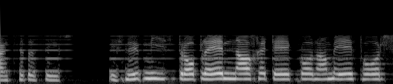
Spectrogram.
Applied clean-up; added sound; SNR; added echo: neural mask model RNNoise.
